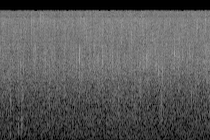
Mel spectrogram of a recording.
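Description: Rain falling steadily: an even, unbroken hiss.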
